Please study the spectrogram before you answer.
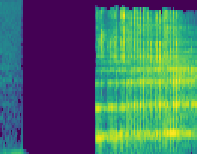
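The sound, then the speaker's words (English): A single loud, drawn-out belch erupts after a brief silence, a gravelly, rumbling burp lasting about a second, prominent with no talking; a realistic sound effect in a Purcell piece warning that overindulgence at the dinner table results in excessive belching and farting. “And here Purcell warns the listener that overindulgence at the dinner table results in excessive belching and farting.”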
